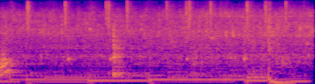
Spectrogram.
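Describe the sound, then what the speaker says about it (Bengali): Spices added to hot oil with fried shrimp, for a shrimp curry with dhundul, a steady close sizzle with stirring clinks and scraping throughout. "এই পর্যায়ে মশলাগুলো দিয়ে দেব"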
